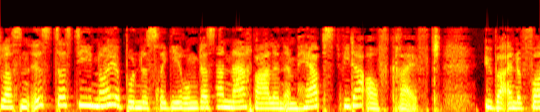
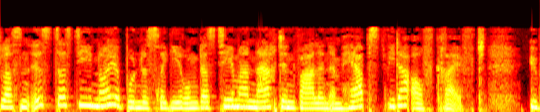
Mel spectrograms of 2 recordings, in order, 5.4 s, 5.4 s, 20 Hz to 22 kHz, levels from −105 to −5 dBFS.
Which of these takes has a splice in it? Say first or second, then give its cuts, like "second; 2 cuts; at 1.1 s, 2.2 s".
first; 2 cuts; at 2.2 s, 2.5 s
